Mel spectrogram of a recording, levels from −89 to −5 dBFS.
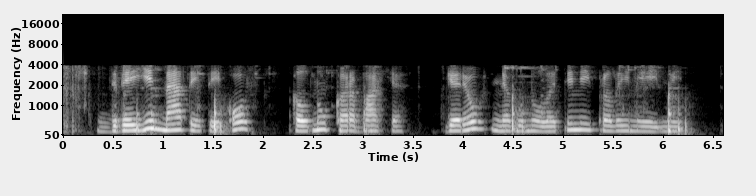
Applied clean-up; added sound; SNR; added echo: neural mask model RNNoise.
